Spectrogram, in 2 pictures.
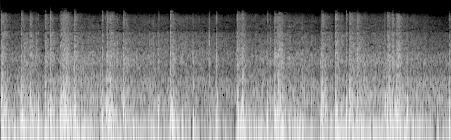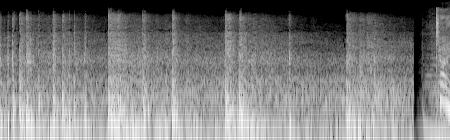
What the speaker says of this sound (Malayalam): രാത്രി വെടിക്കെട്ടുമുണ്ടായി.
